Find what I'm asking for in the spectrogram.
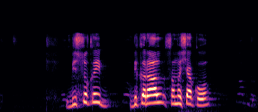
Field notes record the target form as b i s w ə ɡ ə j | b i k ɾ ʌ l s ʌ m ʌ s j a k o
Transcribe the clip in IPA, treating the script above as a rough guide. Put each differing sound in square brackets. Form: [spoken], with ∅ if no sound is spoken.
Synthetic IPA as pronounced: b i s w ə [k] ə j | b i k ɾ [a] l s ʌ m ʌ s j a k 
